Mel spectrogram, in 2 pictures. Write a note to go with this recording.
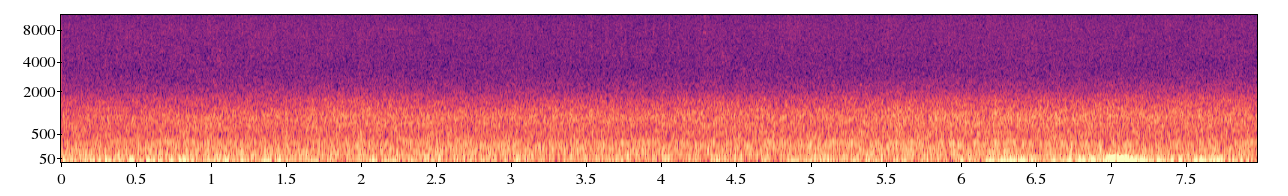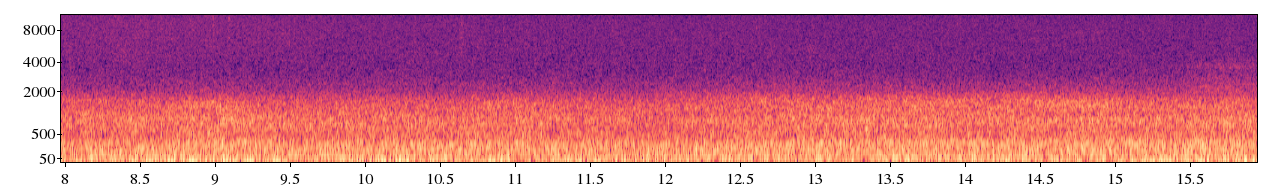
the city, the country & me: february 8, 2012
